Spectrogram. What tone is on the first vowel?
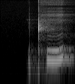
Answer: rising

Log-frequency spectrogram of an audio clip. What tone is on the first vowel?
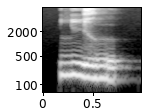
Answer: falling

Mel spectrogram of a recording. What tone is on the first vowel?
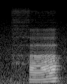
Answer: rising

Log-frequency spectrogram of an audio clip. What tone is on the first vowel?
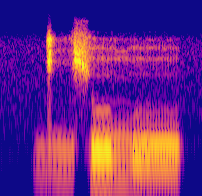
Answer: falling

